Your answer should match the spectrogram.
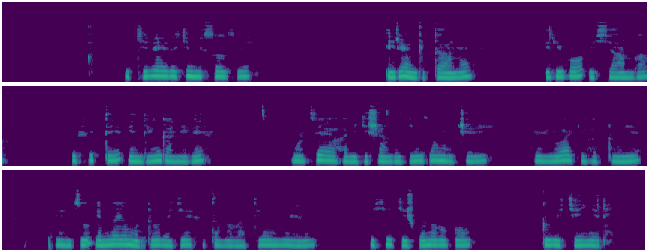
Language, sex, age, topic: Kinyarwanda, female, 18-24, agriculture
